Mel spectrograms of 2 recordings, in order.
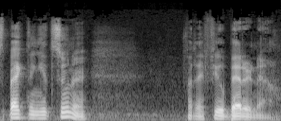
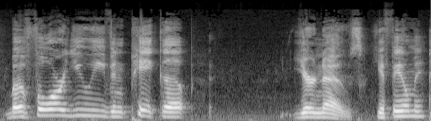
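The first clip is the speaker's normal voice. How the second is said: Florida cracker voice; 6 semitones higher than usual. Pretend. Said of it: "Florida cracker voice".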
